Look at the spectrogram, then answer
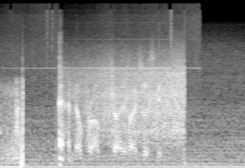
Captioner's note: laughing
